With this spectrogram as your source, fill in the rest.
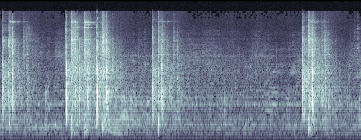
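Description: A rifle fires sharp shots outdoors.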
